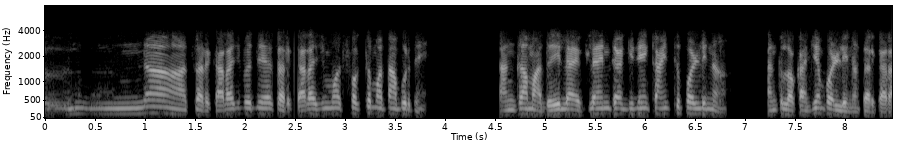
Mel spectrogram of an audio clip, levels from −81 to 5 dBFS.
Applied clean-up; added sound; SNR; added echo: none; none; none; none.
